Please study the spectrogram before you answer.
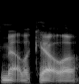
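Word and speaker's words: Metlakatla: grew up in a small town and it's pronounced Metallica which is kind of tough to to pronounce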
